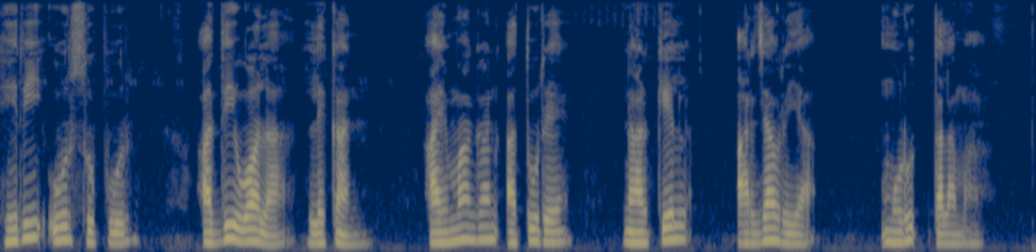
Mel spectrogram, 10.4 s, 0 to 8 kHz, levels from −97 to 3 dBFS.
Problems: none marked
